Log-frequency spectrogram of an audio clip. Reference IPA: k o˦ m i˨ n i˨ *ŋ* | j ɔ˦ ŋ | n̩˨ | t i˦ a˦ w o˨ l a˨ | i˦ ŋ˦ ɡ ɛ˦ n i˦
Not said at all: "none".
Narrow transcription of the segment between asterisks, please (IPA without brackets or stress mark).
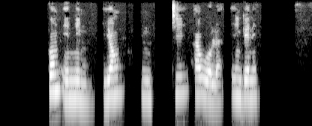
ŋ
